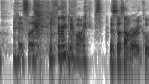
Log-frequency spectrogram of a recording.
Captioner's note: laughing; laughs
